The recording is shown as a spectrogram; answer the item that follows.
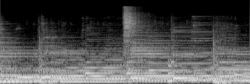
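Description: Live folk band playing a passage without vocals: strummed acoustic guitar over held notes from electric guitar and keyboard, with a bright accent about a second and a quarter in.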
